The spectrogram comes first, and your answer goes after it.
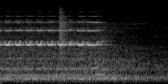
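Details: LaCie Biggest FireWire 800 enclosure, believed 2007 model, bought used with no drives, drive not spinning up, buttons unresponsive, power cable swap no help: rapid high-pitched beeps, about eight per second, fading; repeatedly fails to power on, cause unconfirmed.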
